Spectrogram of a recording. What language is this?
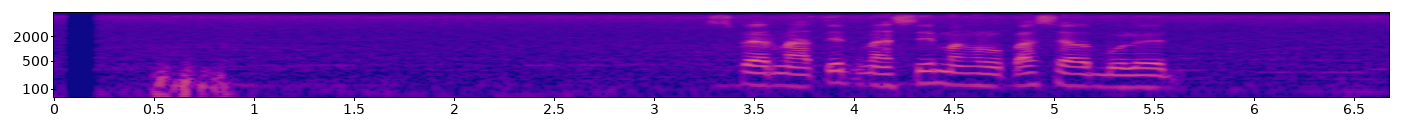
Sundanese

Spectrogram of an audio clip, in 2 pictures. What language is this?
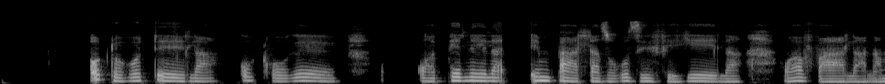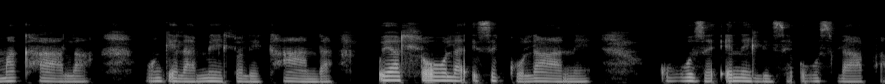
North Ndebele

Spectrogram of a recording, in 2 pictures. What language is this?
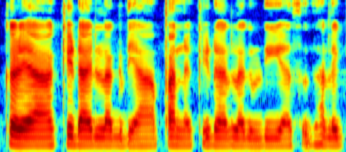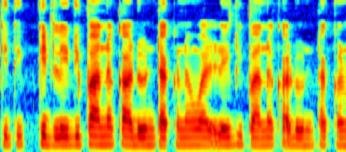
Marathi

